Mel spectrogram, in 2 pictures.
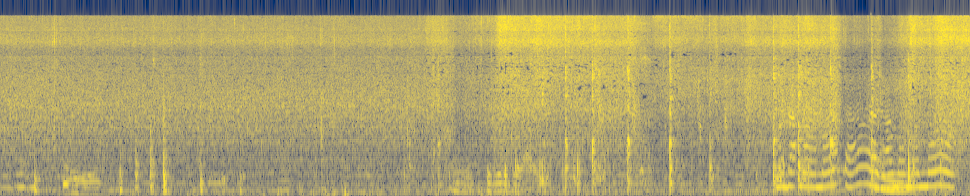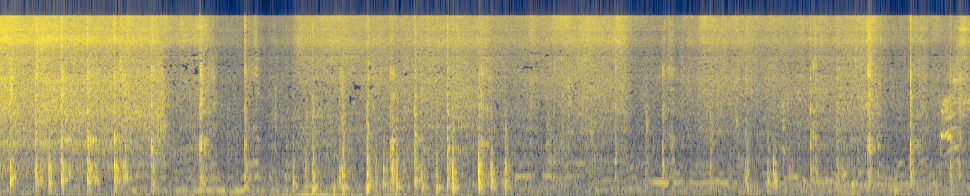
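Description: Metal spatula stirring and scraping sliced vegetables in a wok while they sizzle, with repeated clicks of the spatula against the pan. The sizzling gets louder about seven seconds in and eases off again after about seventeen seconds.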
